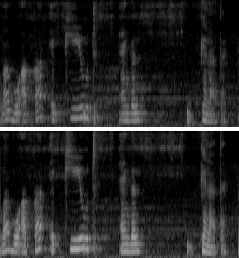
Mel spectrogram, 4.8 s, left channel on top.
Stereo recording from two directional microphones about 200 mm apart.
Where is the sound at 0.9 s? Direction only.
30° right (ahead or behind).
